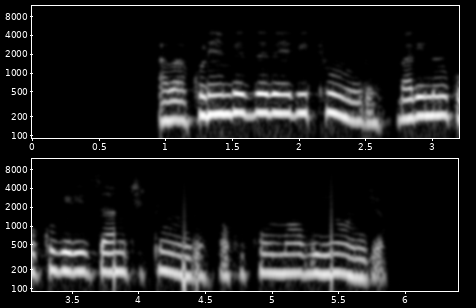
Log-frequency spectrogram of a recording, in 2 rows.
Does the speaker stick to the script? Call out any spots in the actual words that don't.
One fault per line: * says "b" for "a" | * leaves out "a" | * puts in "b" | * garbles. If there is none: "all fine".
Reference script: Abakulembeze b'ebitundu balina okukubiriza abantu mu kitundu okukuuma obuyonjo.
* leaves out "abantu"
